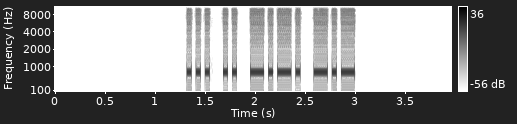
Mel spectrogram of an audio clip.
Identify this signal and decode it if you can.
Morse code, heard as a keyed tone, about 27 wpm, 800 Hz. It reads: SICK
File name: Alphabetical / Alphabetical mp3s / Ss @25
